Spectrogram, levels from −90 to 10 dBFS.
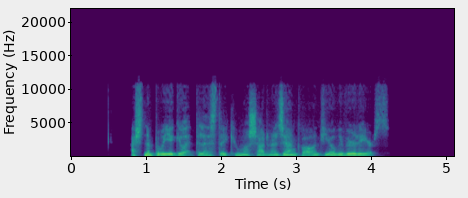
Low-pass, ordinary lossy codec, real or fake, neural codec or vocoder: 10.8 kHz; Opus, 64 kbps; fake; codec, 16 kHz in and 24 kHz out, 0.4 kbps, LongCat-Audio-Codec, fine tuned four codebook decoder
